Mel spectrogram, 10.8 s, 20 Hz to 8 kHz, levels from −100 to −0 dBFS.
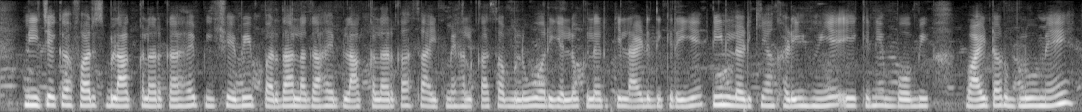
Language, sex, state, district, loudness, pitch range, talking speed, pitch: Hindi, female, Bihar, Jahanabad, -16 LUFS, 185-200 Hz, 225 wpm, 190 Hz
